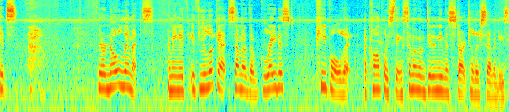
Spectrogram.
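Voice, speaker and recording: Against noticeable background noise, a woman speaks at a fairly high pitch. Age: 60s. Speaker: homesteading vlogger. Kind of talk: casual chat.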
